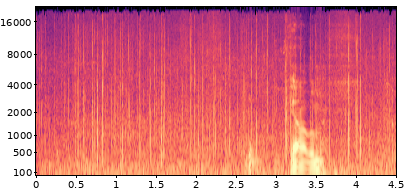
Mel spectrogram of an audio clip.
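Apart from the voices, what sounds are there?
light rain falling during a football match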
